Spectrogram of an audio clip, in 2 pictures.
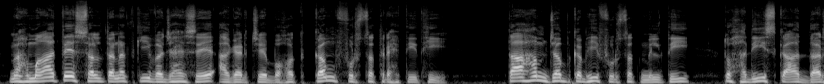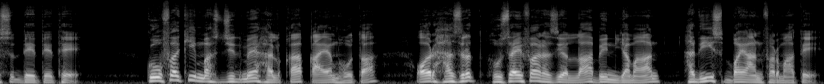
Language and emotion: Urdu, neutral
